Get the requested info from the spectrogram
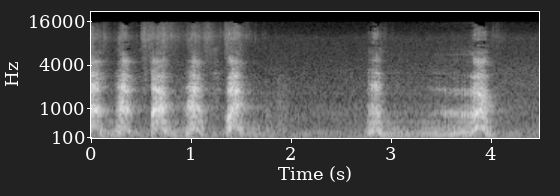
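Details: Storm, a female Husky puppy at 8 weeks old, playing with excitement: four quick high-pitched yips in a fast run, then a gap and two more spaced puppy barks, the last one drawn out.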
